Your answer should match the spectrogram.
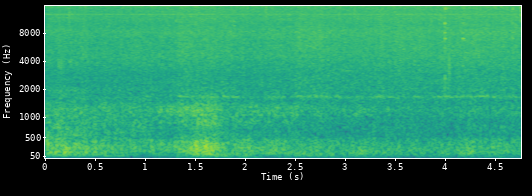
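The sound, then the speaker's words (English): A raging storm, called a blizzard in June, roars with dense, rumbling low noise and a swell of thunder around the midpoint, wind and rain hissing steadily throughout with no voices. “This is no natural storm.”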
